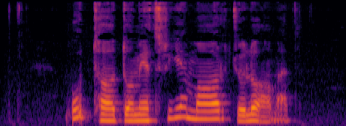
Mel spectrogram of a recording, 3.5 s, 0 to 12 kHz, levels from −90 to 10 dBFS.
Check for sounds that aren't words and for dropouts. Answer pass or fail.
fail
